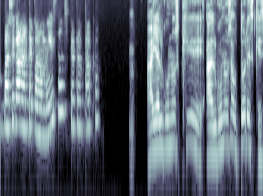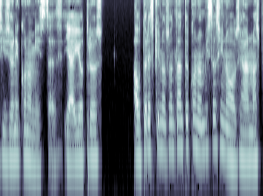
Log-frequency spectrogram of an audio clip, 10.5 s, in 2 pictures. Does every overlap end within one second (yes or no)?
yes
